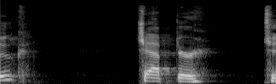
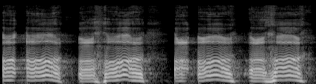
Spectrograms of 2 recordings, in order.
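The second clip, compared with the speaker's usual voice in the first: put-on toddler-style uh-uh uh-huh; mock toddler argument; childish back-and-forth; slower than usual. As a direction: bicker like two-year-olds. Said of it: "turned into a two-year-old conversation".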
